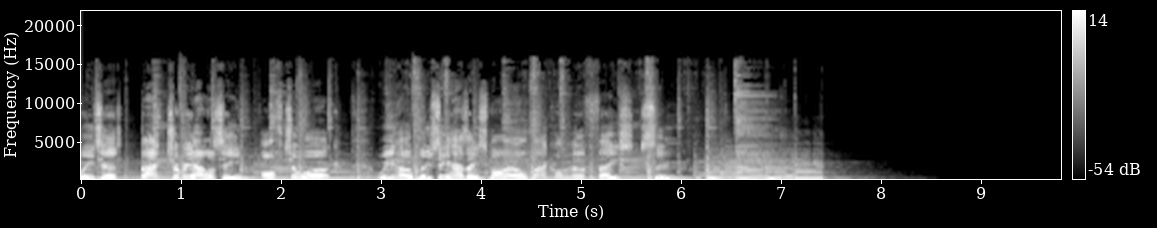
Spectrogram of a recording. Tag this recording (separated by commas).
Music, Speech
